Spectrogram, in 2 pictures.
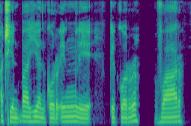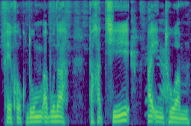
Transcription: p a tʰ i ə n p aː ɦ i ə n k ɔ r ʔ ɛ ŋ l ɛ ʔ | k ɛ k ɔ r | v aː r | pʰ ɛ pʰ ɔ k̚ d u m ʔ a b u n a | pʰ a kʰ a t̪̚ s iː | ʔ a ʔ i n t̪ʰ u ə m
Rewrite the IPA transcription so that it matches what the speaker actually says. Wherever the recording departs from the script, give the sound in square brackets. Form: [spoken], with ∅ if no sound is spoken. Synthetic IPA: [ʔ] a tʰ i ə n p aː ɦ i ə n k ɔ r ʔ ɛ ŋ l ɛ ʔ | k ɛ k ɔ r | v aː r | pʰ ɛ [kʰ] ɔ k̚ d u m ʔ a b u n a | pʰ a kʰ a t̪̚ [h] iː | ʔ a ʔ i n t̪ʰ u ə m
